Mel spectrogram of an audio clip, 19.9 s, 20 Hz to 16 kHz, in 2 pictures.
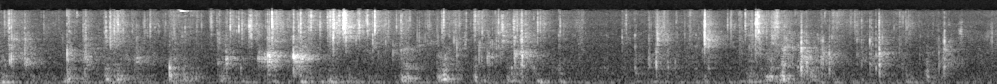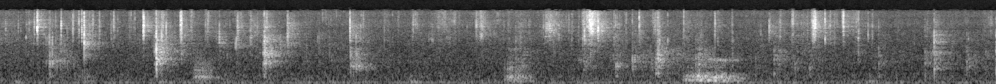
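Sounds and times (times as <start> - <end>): dog growling: 3.9 - 5.4, 11.8 - 12.3, 15.0 - 15.4, 16.5 - 17.6.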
